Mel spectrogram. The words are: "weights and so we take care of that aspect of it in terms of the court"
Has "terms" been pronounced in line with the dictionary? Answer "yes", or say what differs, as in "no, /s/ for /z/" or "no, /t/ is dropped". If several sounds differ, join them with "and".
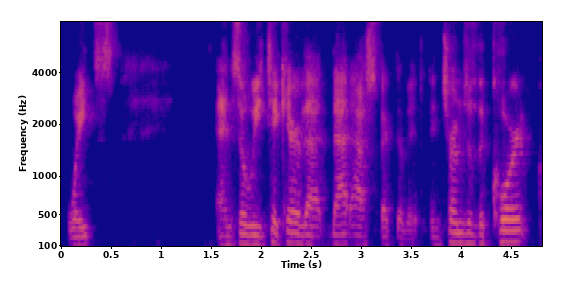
yes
